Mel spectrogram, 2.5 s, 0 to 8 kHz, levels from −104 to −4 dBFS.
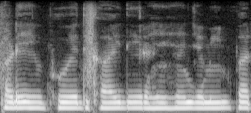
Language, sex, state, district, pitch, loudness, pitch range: Hindi, male, Chhattisgarh, Raipur, 145 Hz, -15 LUFS, 145-150 Hz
